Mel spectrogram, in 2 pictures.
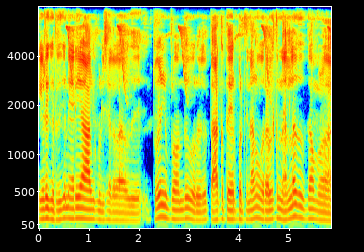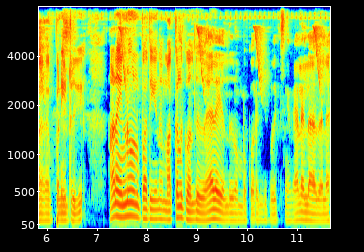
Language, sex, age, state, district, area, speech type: Tamil, male, 30-45, Tamil Nadu, Tiruchirappalli, rural, spontaneous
